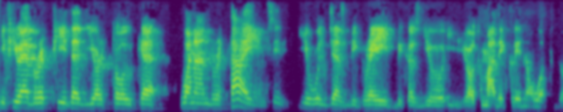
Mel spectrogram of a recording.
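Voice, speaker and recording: With an Italian accent, a man speaks at medium pitch and moderate pace, his intonation lively. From Italy. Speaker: tech entrepreneur. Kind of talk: podcast interview.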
